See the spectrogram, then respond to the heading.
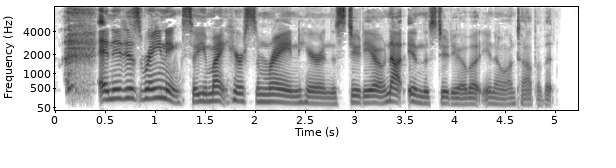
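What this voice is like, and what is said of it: Slightly hoarse, froggy voice. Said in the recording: “I've got a little bit of a frog in my throat”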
